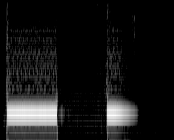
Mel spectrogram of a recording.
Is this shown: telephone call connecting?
yes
